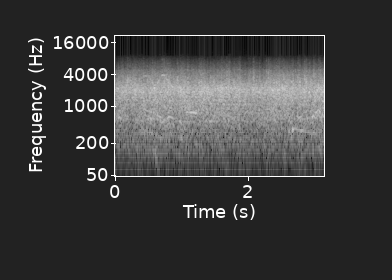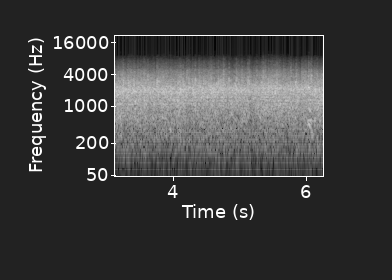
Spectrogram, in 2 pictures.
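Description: Studio audience applauding, a dense, steady clapping.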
